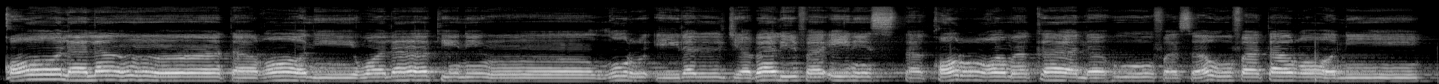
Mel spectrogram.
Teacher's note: نی میں یا مدہ ہے تو 1 الف کے برابر کھینچ کر پڑھیں گے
